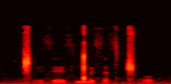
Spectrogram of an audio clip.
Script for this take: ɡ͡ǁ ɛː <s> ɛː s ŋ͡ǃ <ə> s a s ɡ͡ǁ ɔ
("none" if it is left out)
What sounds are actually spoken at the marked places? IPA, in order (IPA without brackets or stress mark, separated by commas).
s, ə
